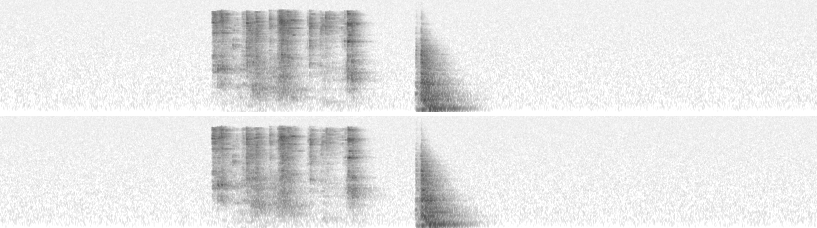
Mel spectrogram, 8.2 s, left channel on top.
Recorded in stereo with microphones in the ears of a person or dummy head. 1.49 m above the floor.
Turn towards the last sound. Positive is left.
turn(degrees=5)  # may be behind; listen again after turning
